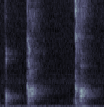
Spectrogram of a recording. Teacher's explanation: So the stress is not on throwing out the air, but more tense, like it's like K. You tense your throat and you pronounce it as like K, pakka, ka. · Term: tense one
